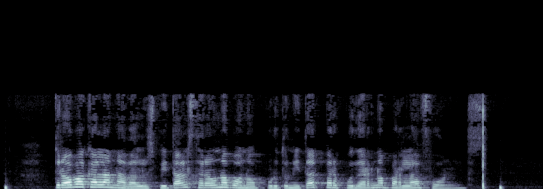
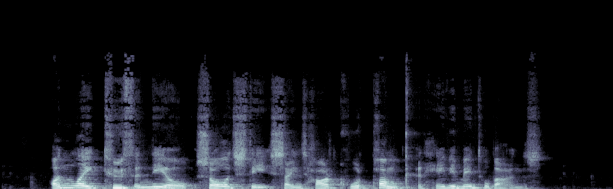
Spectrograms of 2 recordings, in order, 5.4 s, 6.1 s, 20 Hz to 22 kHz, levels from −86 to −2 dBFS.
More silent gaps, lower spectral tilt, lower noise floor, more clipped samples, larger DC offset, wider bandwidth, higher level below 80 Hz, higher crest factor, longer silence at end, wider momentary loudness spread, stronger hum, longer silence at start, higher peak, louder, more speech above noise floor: neither; second, -5 dB/octave vs -6.5 dB/octave; second, -44 dBFS vs -71 dBFS; neither; neither; second, 11.5 kHz vs 13.5 kHz; second, -68 dBFS vs -60 dBFS; about the same, 22 dB vs 18 dB; second, 0.4 s vs 0.75 s; first, 16 LU vs 9 LU; neither; second, 0.05 s vs 0.5 s; about the same, -2 dBFS vs 0 dBFS; second, -23 LUFS vs -18 LUFS; second, 22 dB vs 53 dB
